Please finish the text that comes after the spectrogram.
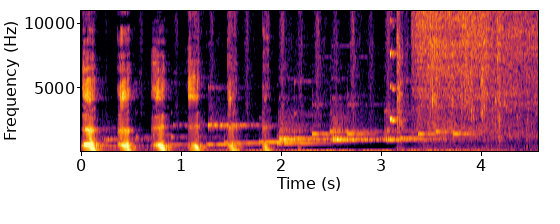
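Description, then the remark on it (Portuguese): A quick run of squeaky, chirping bursts and faint tones gives way to a steady rush of tap water pouring into a sink as hands are washed, with no one speaking. “Antes de comer ou de mexer na comida, temos que lavar as mãos.”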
